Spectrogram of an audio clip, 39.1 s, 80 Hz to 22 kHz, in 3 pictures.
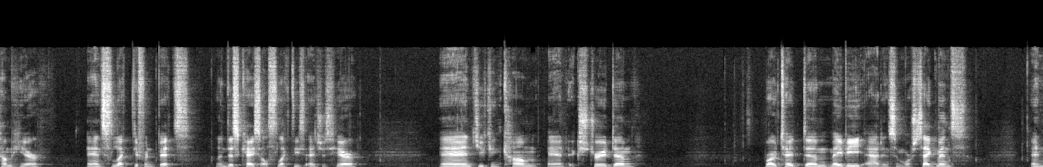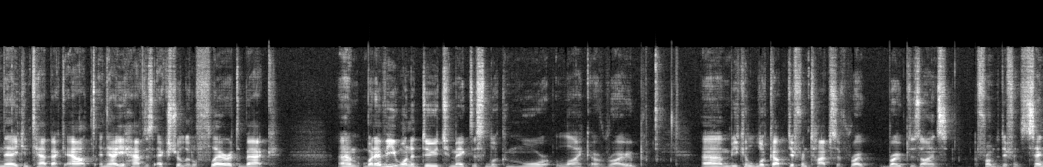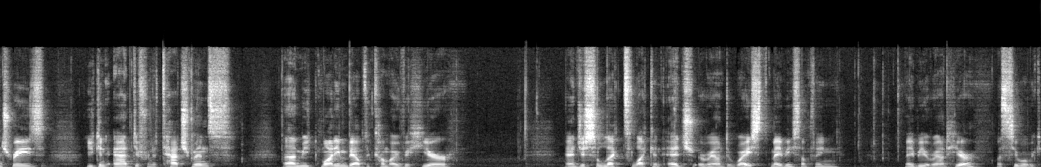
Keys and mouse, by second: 1.2 alt+click, 1.4 alt+a, 2.0 shift+middle click, 2.6 shift+click, 2.7-4.2 shift+middle drag, 4.2 shift+click, 4.3-7.5 shift+middle drag, 6.3 KP_3, 7.5 e, 9.6 r, 10.5 ctrl+r, 13.1 Tab, 14.2 space, 20.3-26.8 middle drag, 21.1 space, 28.5 shift+Left, 29.6 KP_1, 30.3 Tab, 32.6 alt+middle click, 32.7 alt+a, 33.3 click, 36.8 alt+a, 37.9 click, 37.9 ctrl+shift+middle click, 38.4 ctrl+shift+click, 38.5-39.0 ctrl+shift+middle drag.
